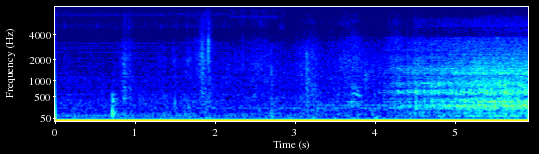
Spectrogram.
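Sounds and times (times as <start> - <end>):
electric kettle heating water: 3.1 - 5.9.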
